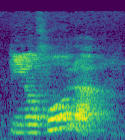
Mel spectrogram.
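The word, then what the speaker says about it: Ctenophora: एक तो Coelenterata, okay, जिसके अंदर हाइड्रा एंड जेलीफिश है, और सेकंड फाइलम टीनोफोरा, सी साइलेंट। ये फाइलम का नाम है टीनोफोरा, जिसके अंदर किसको इंक्लूड किया जाता है?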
